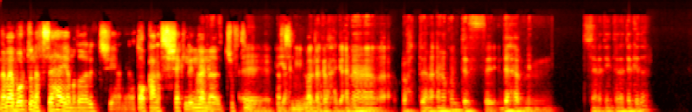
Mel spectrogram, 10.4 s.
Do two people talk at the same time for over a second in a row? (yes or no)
yes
